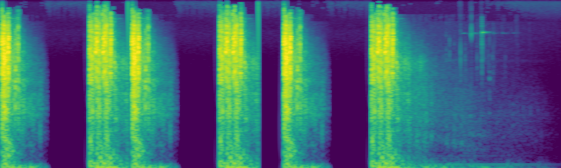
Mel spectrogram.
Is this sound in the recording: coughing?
no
